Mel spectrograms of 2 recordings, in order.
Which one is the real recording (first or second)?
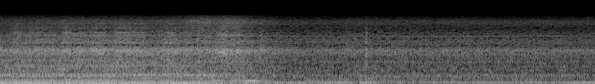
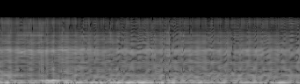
first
